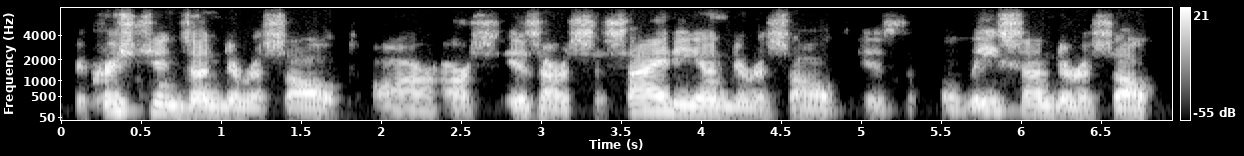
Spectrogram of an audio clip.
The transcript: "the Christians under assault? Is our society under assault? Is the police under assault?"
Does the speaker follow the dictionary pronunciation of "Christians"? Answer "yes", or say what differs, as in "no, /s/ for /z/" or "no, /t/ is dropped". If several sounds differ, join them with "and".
yes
